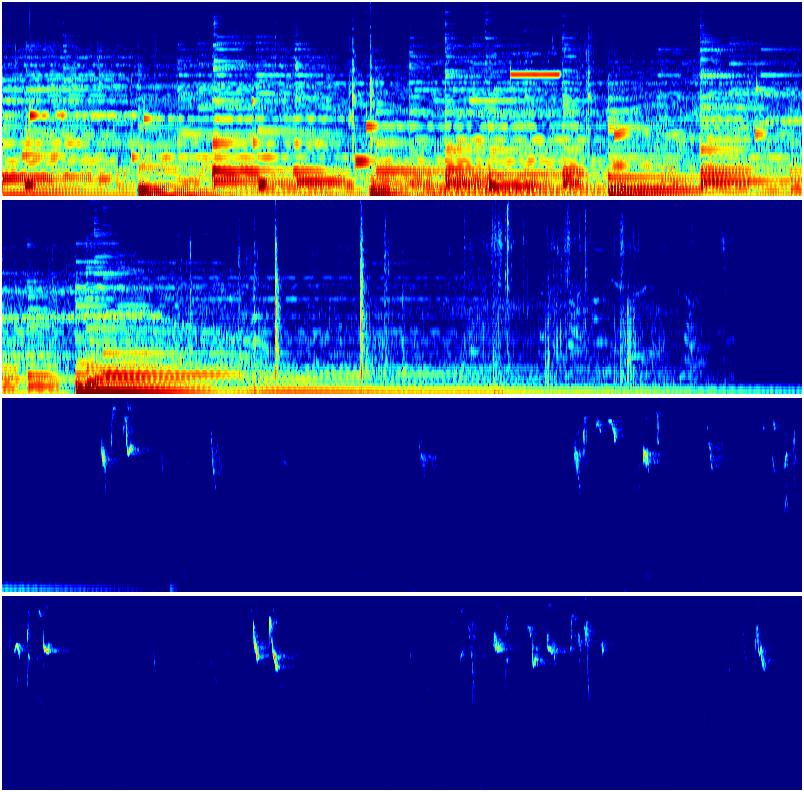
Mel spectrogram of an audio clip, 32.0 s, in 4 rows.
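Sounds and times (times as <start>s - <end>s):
small birds chirping: 12.8s - 19.2s, 19.9s - 32.0s.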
